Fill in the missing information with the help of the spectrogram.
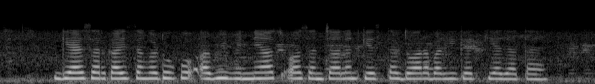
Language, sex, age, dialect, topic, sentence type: Hindi, female, 56-60, Awadhi Bundeli, banking, statement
